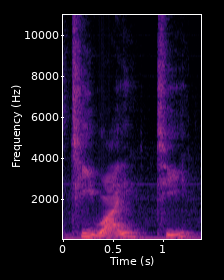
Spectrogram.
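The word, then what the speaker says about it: tŷ: said the other week don't knock the Welsh we might not always pronounce all our letters but we've got more vowels than most because house is Ty and then TAA so see lots so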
